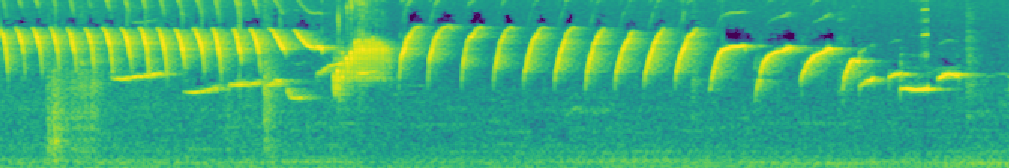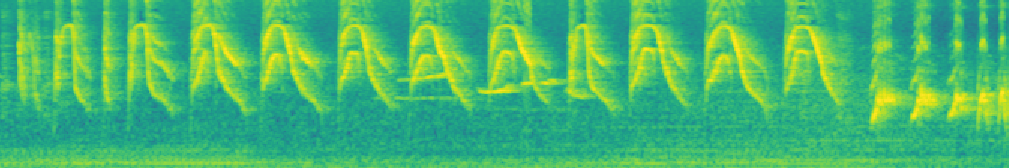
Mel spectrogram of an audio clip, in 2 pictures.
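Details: White-rumped shama lure song meant to make other shamas answer; long streams of rapid falling notes, then a rhythmic run of loud up-and-down sweeps about twice a second, ending in lower whistles.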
